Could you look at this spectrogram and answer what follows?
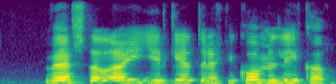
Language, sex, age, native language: Icelandic, male, 12, Icelandic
